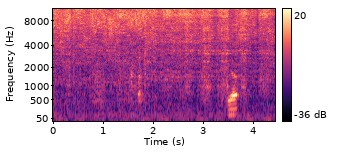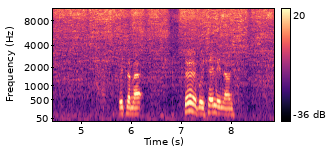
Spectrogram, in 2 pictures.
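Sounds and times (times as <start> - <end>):
handheld steam cleaning gun spraying a shoe: 0.0 - 8.8
speech: 3.5 - 4.0, 5.8 - 6.4, 7.1 - 8.1.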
